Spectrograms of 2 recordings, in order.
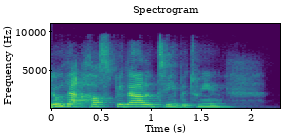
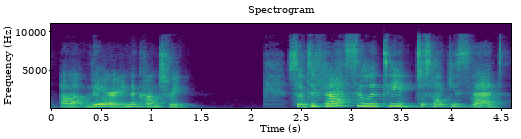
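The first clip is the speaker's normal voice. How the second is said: normal talking voice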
